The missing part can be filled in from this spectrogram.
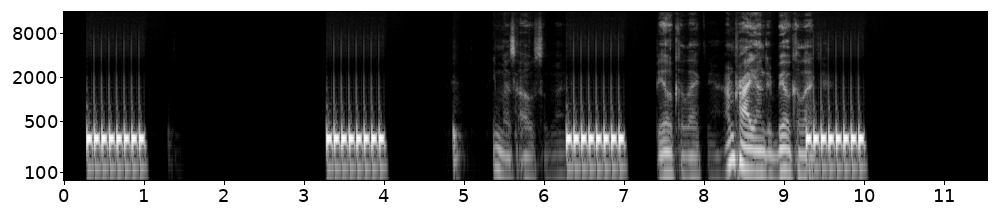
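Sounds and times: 
speech: 0.3 - 0.9, 5.4 - 10.1
phone ringing tone on an outgoing call: 0.3 - 1.1, 3.3 - 4.1, 6.3 - 7.0, 9.2 - 10.1.

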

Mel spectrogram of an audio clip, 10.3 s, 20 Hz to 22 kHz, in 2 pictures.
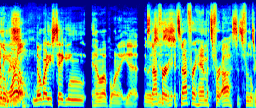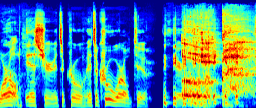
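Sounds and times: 
speech: 0.0 - 10.2
gravelly belch: 8.7 - 9.9
loud drawn-out burp: 8.7 - 10.0.

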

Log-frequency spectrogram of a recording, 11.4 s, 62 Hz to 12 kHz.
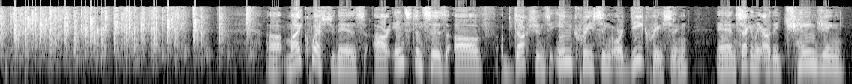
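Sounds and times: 
audience at a panel discussion clapping: 0.0 - 3.5
speech: 3.6 - 11.3.

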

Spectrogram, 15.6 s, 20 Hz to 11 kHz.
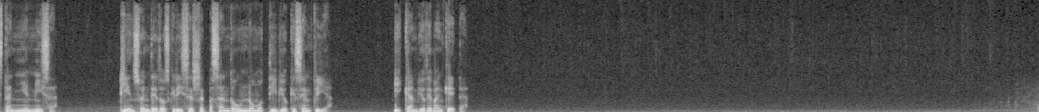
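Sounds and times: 
speech: 0.0 - 1.0, 1.8 - 5.1, 5.9 - 7.1
faint low rumble: 0.0 - 6.2, 10.4 - 15.5
steady rain: 0.0 - 15.5.

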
